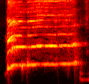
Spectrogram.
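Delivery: put-on a toddler calling for mum, very high; small child calling. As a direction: call mum like a tiny kid.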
